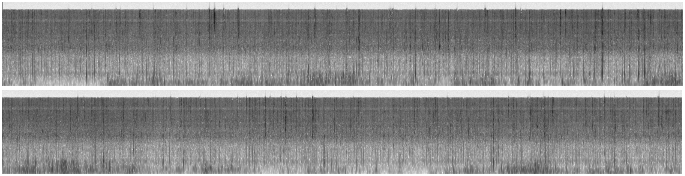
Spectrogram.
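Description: Rain patters steadily on wet pavement and fallen leaves.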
